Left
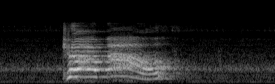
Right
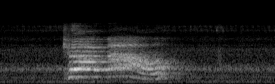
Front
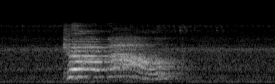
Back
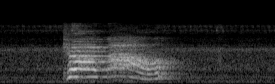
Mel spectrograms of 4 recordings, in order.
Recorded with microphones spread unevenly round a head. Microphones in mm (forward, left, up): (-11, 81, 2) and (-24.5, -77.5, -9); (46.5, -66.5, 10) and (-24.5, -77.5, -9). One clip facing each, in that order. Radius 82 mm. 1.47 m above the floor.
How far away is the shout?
About 1.2 m.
